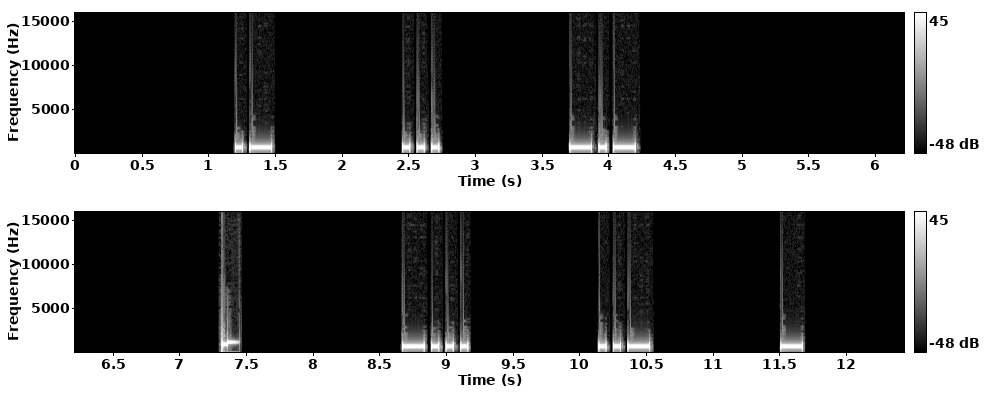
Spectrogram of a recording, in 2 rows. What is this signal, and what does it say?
Morse code, heard as a keyed tone, about 22 wpm, spaced as for 8 wpm, 700 Hz. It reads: ASK BUT
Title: 6x Character Spacing - Top 200 Words - 22wpm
